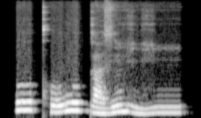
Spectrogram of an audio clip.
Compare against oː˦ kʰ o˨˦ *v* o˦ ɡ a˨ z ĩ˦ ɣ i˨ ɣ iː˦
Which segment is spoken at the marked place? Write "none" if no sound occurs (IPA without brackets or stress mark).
β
